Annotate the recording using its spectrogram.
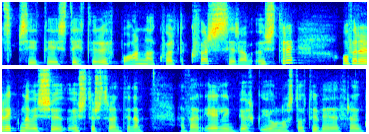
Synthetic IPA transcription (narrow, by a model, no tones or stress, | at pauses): spsiːt̪ɪst̪ɪht̪ɪɾʏhpaɣanːaðkʰvɛlt̪kʰvɛr̥sɪɾavœɥst̪ɾɪɔɣfɪɾareknavɪðsʏːðœɥst̪ʏɾ̥st̪ɾœnt̪ɪnaɛnθaðɛɾʔɛːlinpjœr̥kjoːwnast̪owht̪ɪɾvɪːðʏfɾaðiŋk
